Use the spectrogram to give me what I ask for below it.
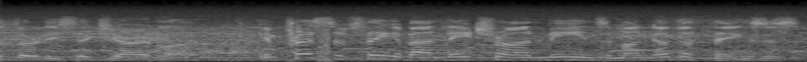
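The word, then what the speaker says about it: Natrone: piece of running and we checked out the pronunciation of his first name this is several different ways that we asked him how his mother pronounced it she said natron he said that's it puff fake wants to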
